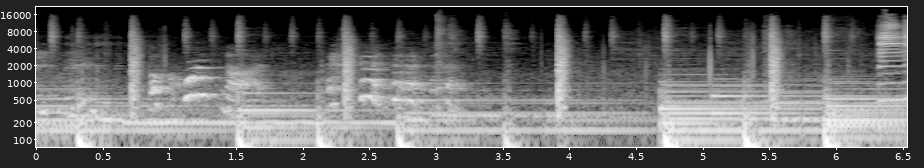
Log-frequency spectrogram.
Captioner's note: laughs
